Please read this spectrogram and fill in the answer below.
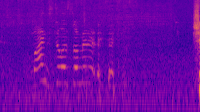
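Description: Faint, distant high-pitched children's voices calling out for a second or so, starting just under a second in.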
